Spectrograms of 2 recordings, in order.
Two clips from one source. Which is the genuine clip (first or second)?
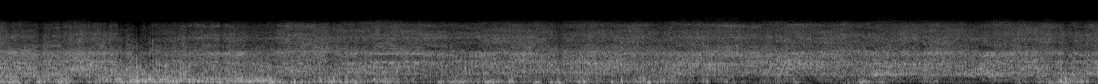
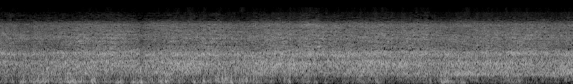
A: second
